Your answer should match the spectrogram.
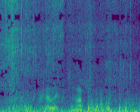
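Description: Wind buffeting a phone microphone: a loud, rough low rumble. There are brief voice sounds a little under a second in and again at about a second.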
